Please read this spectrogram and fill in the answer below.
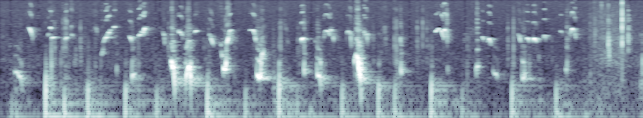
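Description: Faint squeaking of a felt-tip marker on a glass lightboard during handwriting: a run of short squeaks and light taps, one per stroke.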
